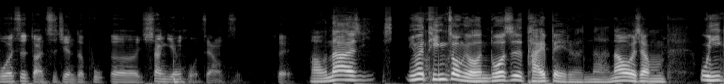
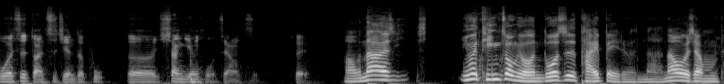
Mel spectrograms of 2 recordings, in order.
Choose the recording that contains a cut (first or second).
first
